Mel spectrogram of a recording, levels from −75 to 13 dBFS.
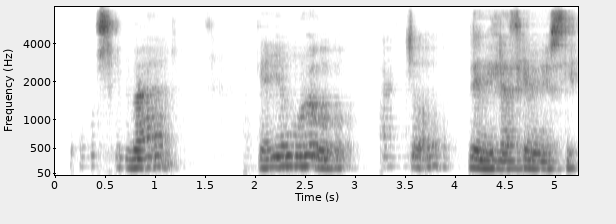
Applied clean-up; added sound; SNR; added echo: neural mask model DeepFilterNet 3.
